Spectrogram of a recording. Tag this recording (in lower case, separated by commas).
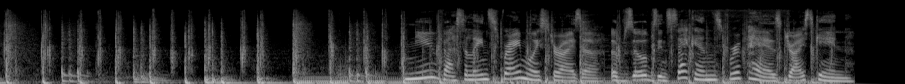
music, speech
